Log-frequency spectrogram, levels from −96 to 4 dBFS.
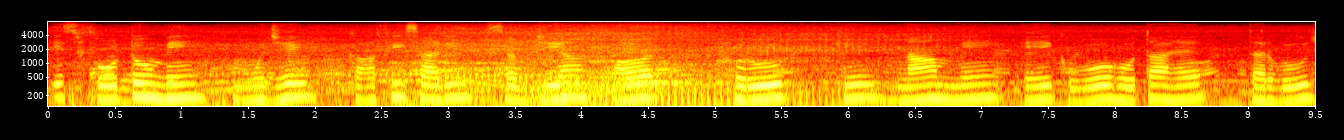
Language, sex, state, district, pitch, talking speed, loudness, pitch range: Hindi, male, Madhya Pradesh, Katni, 165 Hz, 105 wpm, -16 LUFS, 155-175 Hz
